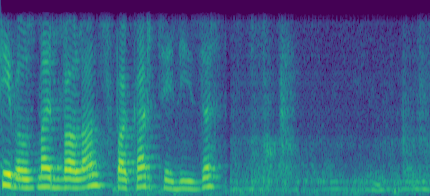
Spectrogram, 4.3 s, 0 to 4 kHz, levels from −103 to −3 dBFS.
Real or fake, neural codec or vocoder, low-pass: fake; codec, 24 kHz, 0.9 kbps, WavTokenizer, small release; 3.6 kHz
